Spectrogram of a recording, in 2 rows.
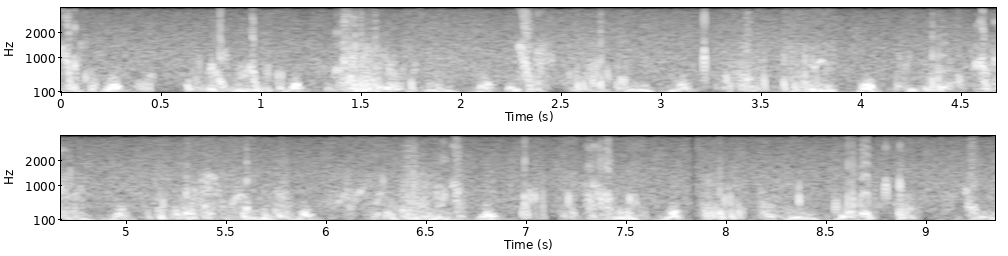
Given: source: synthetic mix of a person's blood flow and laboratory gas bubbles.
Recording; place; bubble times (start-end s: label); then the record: Doppler ultrasound of blood flow; precordium
0.00-0.22 s: bubbles
0.36-0.47 s: bubbles
0.60-1.15 s: bubbles
1.25-1.81 s: bubbles
1.86-1.92 s: bubbles
2.21-2.47 s: bubbles
2.50-2.85 s: bubbles
3.19-3.87 s: bubbles
4.16-4.79 s: bubbles
5.06-5.84 s: bubbles
6.00-6.71 s: bubbles
6.96-7.10 s: bubbles
7.16-7.62 s: bubbles
7.84-8.11 s: bubbles
8.16-8.41 s: bubbles
8.51-8.97 s: bubbles
9.17-9.29 s: bubbles
From the record:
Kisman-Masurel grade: 342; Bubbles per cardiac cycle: rolling drumbeat, 9 or more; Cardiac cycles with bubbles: 100%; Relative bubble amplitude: moderate (0.250 to 0.450); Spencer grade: 3 (all of the cardiac periods contain showers or single bubble signals, but not dominating or overriding the cardiac motion signals); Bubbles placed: only in the low amplitude regions of the cardiac cycle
